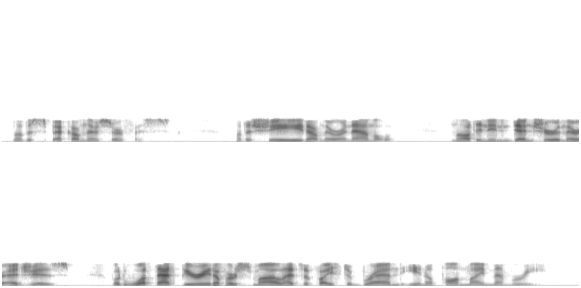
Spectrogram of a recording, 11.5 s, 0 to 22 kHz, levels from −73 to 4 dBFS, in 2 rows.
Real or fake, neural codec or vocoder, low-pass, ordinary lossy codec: real; none; 3.6 kHz; MP3, 32 kbps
